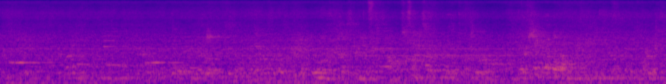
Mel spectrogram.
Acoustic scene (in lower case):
cafe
